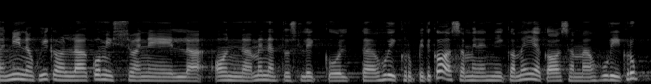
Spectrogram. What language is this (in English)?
Estonian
